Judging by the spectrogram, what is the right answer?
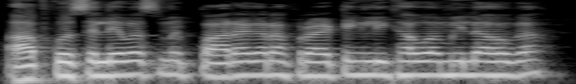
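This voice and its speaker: A man's voice: high voice, completely flat delivery, a little fast, dark tone. A man teaching an exam syllabus, repeating points and spelling words out letter by letter. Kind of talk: explaining a syllabus to students.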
